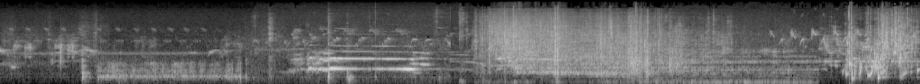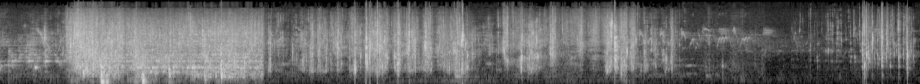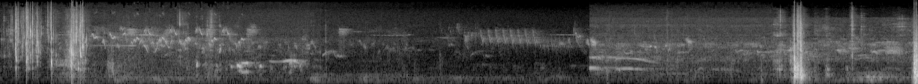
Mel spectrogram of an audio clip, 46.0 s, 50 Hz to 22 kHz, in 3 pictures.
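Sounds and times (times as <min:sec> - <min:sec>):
water dripping: 0:07.7 - 0:27.4, 0:28.5 - 0:32.2
water splashing and sloshing: 0:07.7 - 0:27.6, 0:28.5 - 0:32.3.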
